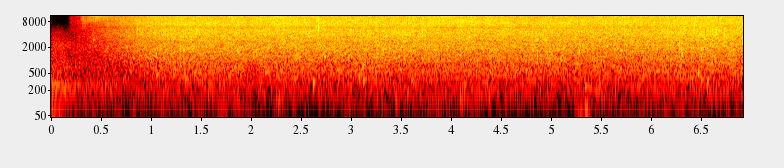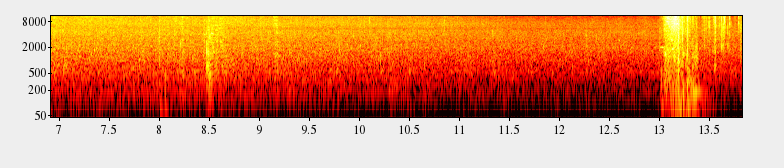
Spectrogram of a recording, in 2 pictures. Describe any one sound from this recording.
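A fire crackles steadily.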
